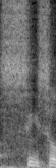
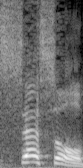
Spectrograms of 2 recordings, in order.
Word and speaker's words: Cecil: comment from mike about cecil the lion or cecil excuse me mike says rick unger gave away his age again 53. the zimbo lion's name was cecil pronounced with a short e i guess rick watched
